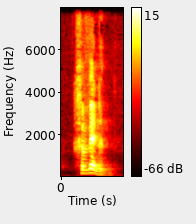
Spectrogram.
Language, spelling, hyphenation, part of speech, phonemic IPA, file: Dutch, gewennen, ge‧wen‧nen, verb, /ɣəˈʋɛnə(n)/, Nl-gewennen.ogg
- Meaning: to (make) feel comfortable, to (make) get used to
